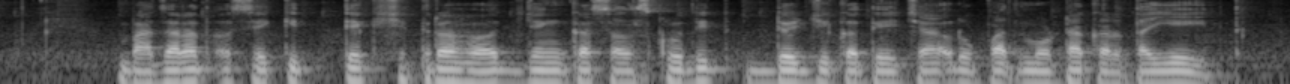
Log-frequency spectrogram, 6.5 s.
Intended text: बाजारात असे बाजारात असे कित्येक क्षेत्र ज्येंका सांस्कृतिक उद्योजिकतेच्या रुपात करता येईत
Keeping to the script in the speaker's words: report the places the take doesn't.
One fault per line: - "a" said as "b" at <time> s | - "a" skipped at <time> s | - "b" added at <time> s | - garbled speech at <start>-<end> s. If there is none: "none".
- "बाजारात असे" skipped at 1.3 s
- "हत" added at 2.3 s
- "मोठा" added at 5.1 s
